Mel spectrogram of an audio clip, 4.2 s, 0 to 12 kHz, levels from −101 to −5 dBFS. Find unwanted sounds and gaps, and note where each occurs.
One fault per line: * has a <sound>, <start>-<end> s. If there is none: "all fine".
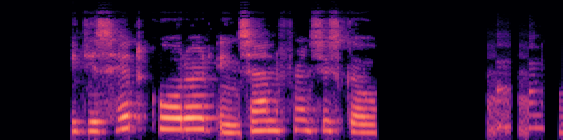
* has a laugh, 3.6-4.1 s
